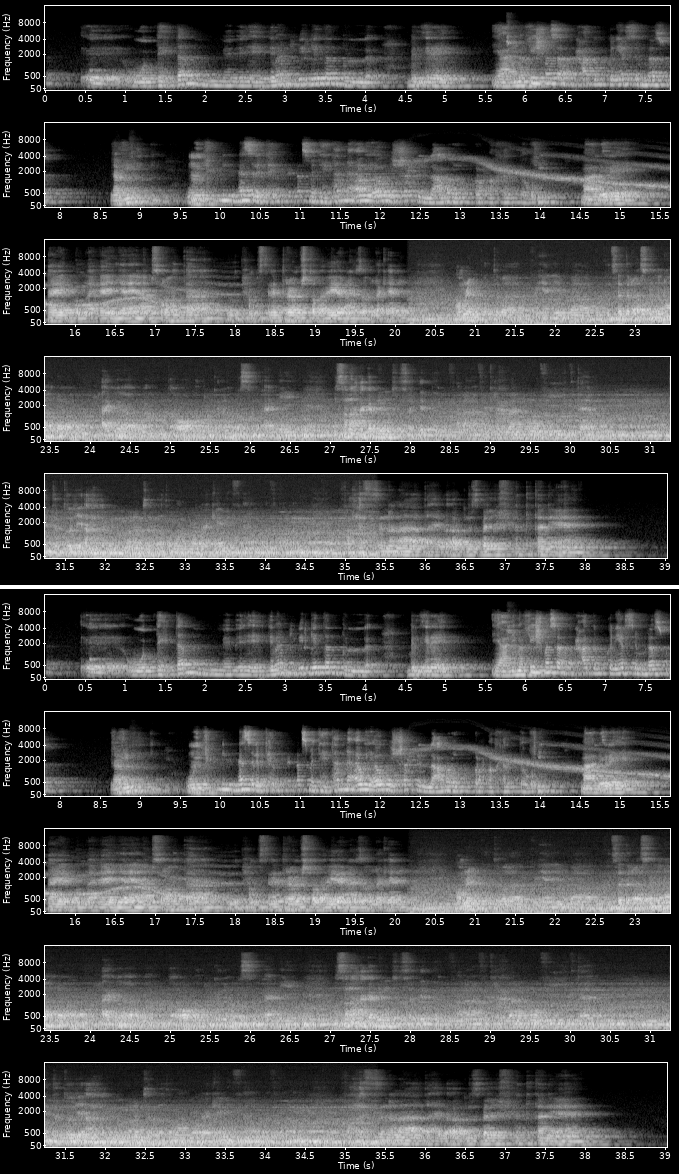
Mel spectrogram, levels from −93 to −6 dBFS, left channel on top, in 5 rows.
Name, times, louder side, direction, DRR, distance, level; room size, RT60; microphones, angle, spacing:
voice 1, 0.4-5.0 5.6-7.7 8.7-9.0 9.6-14.0 14.5-15.2, right 1 dB, 40° right, 3 dB, 0.3 m, -29 dB
sound 1, 11.5-18.0, right 1 dB, 80° right, 0.9 m, -39 dB
voice 2, 15.6-30.4 31.2-38.0, equal, 25° left, -1 dB, 0.4 m, -26 dB
sound 2, 20.1-35.4, equal, 80° left, 0.5 m, -26 dB
2.3 x 2.0 x 3.4 m, 1.2 s
head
